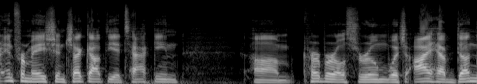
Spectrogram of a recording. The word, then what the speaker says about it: Kerberos: ntlm and kerber kerberos i always say it wrong the first time kerberos since these will be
